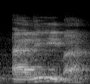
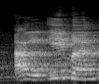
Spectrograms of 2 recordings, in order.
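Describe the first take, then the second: First: Low "Al-iman" as a-lii-man, hamzah dropped; joined recitation. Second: Said in the usual way. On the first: Shown as a demonstration. Teacher answers how to read it, low and joined. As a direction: link l into long ii in "Al-iman". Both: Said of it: "Berarti baca gimana?".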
